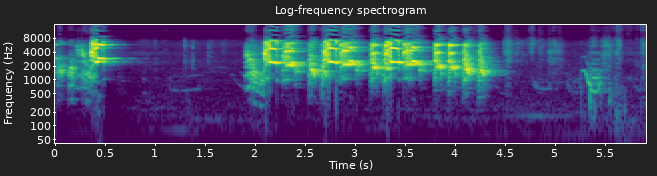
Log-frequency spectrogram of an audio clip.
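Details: Partridge (teetar) calling: a short harsh note, a pause, then a rapid burst of loud, grating, rasping notes over about two and a half seconds, ending in a faint lower squeal.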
